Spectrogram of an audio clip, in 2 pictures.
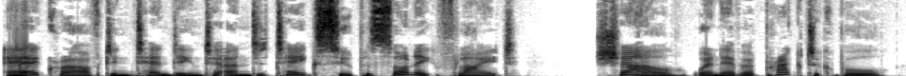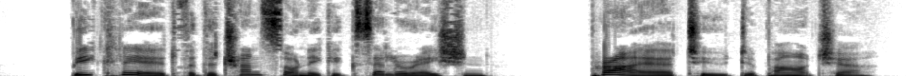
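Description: A man reading scripted instructional narration in a formal, measured manner with precise enunciation. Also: fairly high pitch, animated, darkish tone, no echo, studio quality. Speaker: training course narrator.

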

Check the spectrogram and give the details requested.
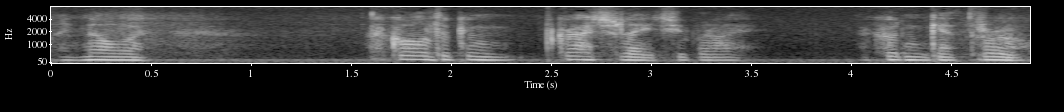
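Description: A woman's voice: fairly low pitch, steady tone, normal speed, fairly bright tone, highs cut off, a little hiss or hum, natural voice. A young actress playing a devoted, concerned woman in an intimate television drama scene, speaking earnestly. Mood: earnest, resolved. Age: young adult. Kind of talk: 1960s television drama acting.

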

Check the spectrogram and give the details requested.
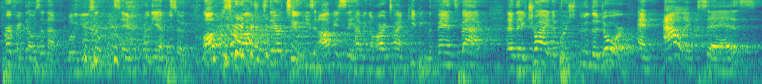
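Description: A man's voice: high voice, big pitch swings, a little fast, few pauses. A man hosting a live table read, narrating stage directions theatrically and playfully for cast and crowd. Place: large convention panel room. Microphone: handheld mic through PA, recorded from audience. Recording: echoey convention hall from far off, noisy crowd.

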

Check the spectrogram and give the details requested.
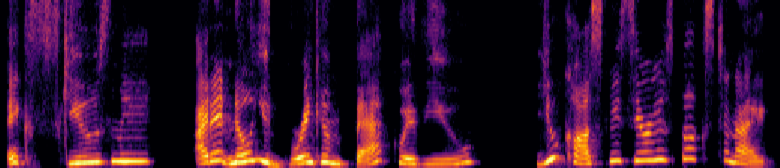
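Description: A woman acts a blunt, slobbish sister in a comedy read over video call. Her voice is high and very lively, and she takes her time with each line. She sounds sarcastic and unapologetic. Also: slow pace, exaggerated voice. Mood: defensive. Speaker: actor in a table read. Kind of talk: comedy table read acting. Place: indoor room on a video call.

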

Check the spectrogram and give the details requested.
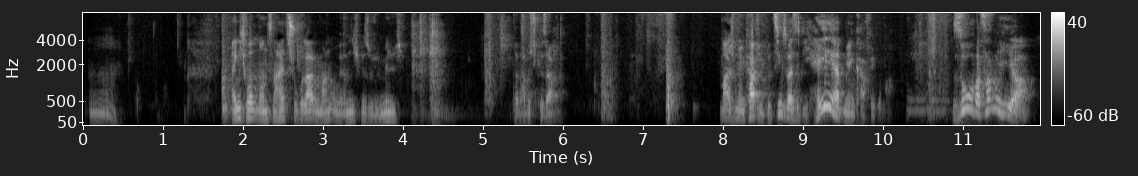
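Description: A middle-aged man hosts a casual unboxing vlog in a medium-pitched voice. He talks to his viewers informally and piles on enthusiastic praise. There is clear noise behind him, with some clicking. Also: sing-song, quick pace, pauses often, a little mellow. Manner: enthusiastic, gushing in superlatives. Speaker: toy collector vlogger, host. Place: small indoor home room with framed posters.

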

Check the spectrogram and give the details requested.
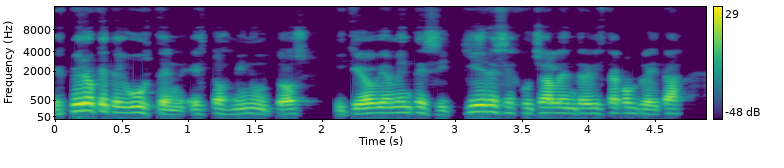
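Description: A man's voice: mid-range voice, fairly quick, dark tone. Middle-aged male podcast host. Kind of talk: podcast presenting and interviewing.

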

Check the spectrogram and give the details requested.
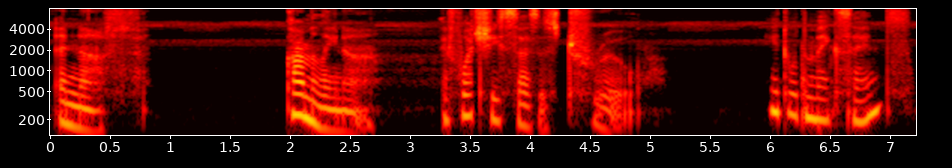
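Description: A stern female vampire, acted by a woman for an ASMR audio drama. She is low and dark in tone, husky, and speaks with slow, formal solemnity, weary of the world. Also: expressive, dry recording, heavily acted. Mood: grave, guarded. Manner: measured, formal, solemn diction.

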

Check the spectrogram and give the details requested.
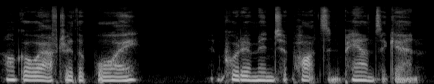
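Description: A resentful knight mocks a younger rival in a hushed, husky whisper, voiced by a woman narrator. The sound is dry and close. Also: mid-range voice, flat delivery, moderate pace, dry recording. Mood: sneering. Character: jealous sneering male knight.

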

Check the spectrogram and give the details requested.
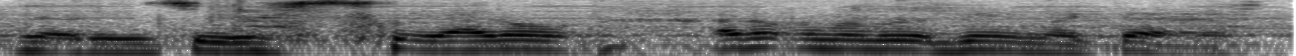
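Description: A young man playing a co-op game with a friend, excitable and quick to laugh. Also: fairly high pitch, music in the background, rough recording. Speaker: gamer. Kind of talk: co-op gameplay commentary.

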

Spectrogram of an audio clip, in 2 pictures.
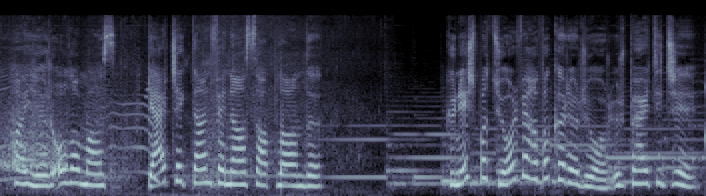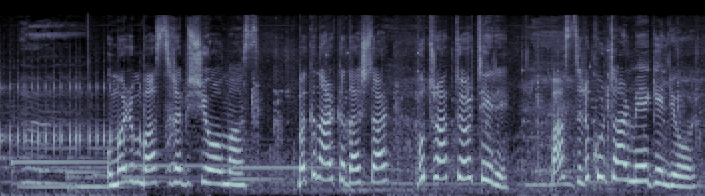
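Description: A woman narrating a children's cartoon expressively, exclaiming and speaking directly to the characters and young viewers. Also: sits high. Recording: loud music behind the voice. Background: loud music.

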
